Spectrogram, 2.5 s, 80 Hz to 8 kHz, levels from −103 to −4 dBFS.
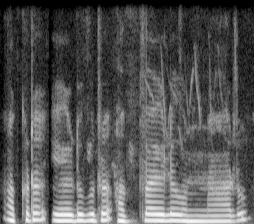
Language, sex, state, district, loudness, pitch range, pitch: Telugu, female, Andhra Pradesh, Annamaya, -13 LUFS, 205-230 Hz, 215 Hz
